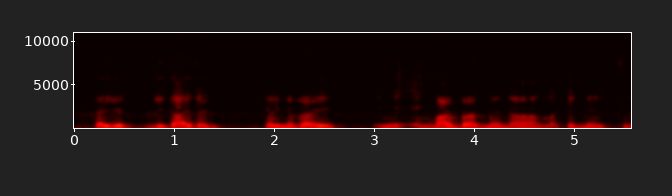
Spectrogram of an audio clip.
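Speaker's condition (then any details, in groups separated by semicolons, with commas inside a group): Cerebral palsy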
